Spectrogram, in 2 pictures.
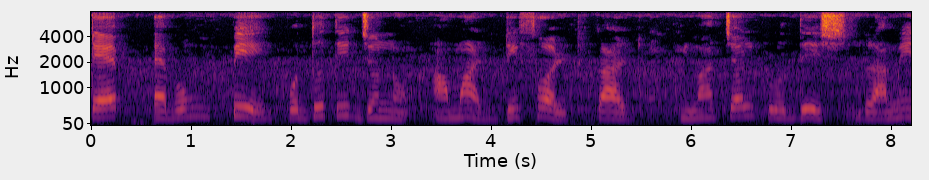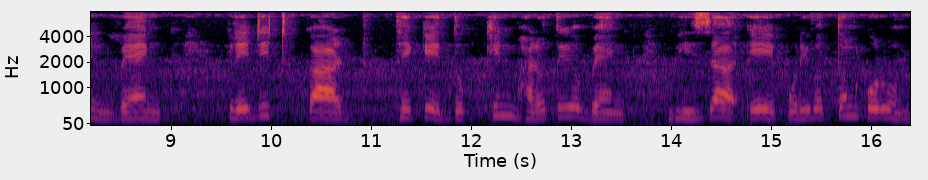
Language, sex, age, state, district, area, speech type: Bengali, female, 18-30, West Bengal, Alipurduar, rural, read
